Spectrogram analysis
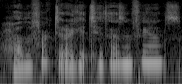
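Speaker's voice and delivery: high, soft stunned wonder; amazed disbelief. Retold or imitated. Musician waking up to fans, amazed. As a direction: marvel at it under your breath.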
